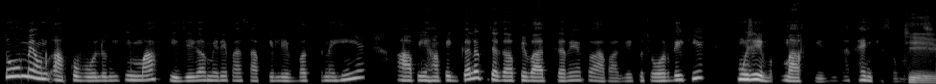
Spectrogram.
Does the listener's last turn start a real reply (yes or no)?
yes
